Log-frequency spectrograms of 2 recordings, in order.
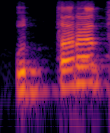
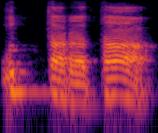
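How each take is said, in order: First: The word ends in a bare 't' sound. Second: The word ends with a vowel after 't'. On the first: The speaker calls it wrong. "जैसे ही बोल दिया आपने तो त हलंत हो गया" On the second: The speaker calls it right. "उसमें त का उच्चारण करिए"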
